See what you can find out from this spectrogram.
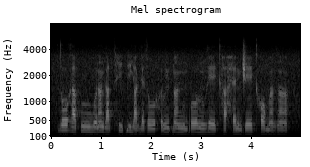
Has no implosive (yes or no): no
